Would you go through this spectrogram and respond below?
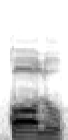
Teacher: قاف اور الف دونوں پور پڑے جائیں گے. ابھی اوپر ہم نے آپ کو بتایا حروف مستعلیہ کے بعد جب الف ایک ہی کلمے کے اندر آتے ہیں تو دونوں پور پڑے جاتے ہیں.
